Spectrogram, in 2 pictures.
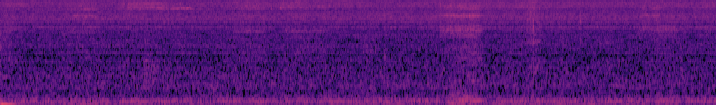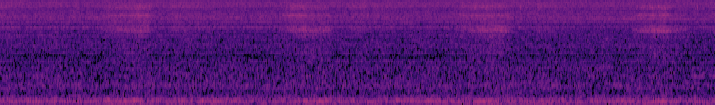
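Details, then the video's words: Siberian Husky puppy asleep indoors after a tiring day, snoring softly: low rumbling breaths with faint airy hisses roughly every two seconds, steady and quiet throughout, with a slightly louder snort near the six-second mark. "Husky Puppy Snoring !!"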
